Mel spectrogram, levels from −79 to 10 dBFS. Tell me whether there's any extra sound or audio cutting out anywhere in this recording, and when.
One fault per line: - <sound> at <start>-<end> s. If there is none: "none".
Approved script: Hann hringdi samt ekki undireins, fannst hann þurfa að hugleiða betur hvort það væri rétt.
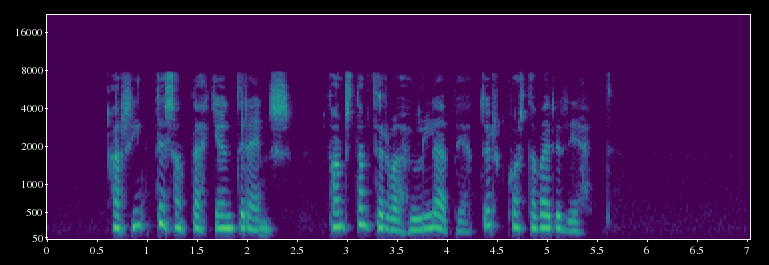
none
